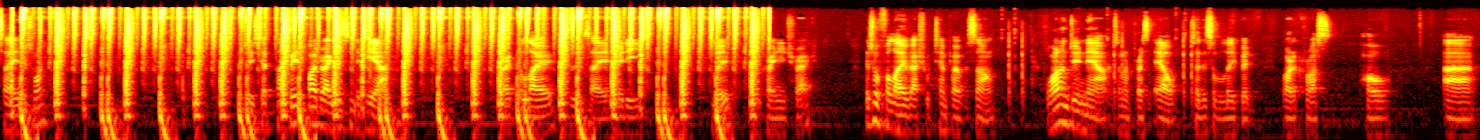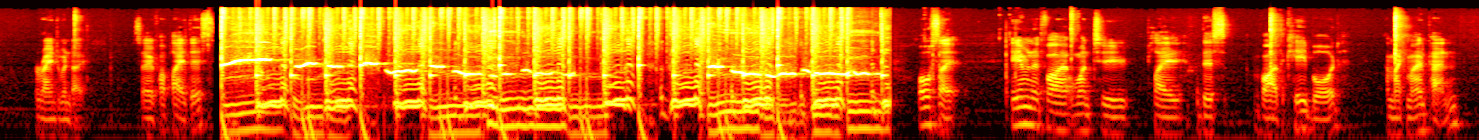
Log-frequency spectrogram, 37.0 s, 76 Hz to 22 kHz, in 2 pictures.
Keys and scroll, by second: 19.4 |, 21.1 space, 28.9 |, 29.4 space, 31.9 BackSpace.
